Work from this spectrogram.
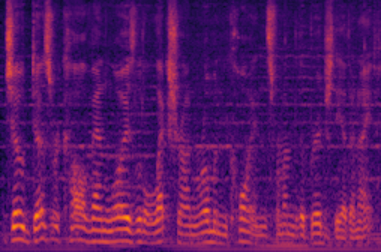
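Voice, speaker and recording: Gravelly male crime drama narrator. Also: mid-range voice, moderate pace, over music, rough recording. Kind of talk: scripted present-tense narration of a crime audio drama.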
